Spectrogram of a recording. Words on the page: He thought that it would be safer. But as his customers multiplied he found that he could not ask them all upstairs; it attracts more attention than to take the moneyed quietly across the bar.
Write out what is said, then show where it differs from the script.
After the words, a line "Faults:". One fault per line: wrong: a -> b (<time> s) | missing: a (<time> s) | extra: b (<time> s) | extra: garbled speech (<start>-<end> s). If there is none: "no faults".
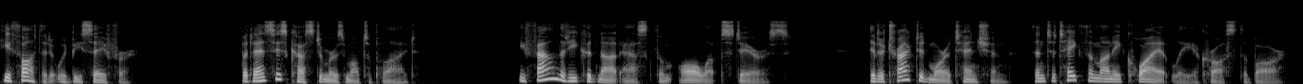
He thought that it would be safer. But as his customers multiplied he found that he could not ask them all upstairs; it attracted more attention than to take the money quietly across the bar.
Faults:
wrong: attracts -> attracted (8.8 s)
wrong: moneyed -> money (10.9 s)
